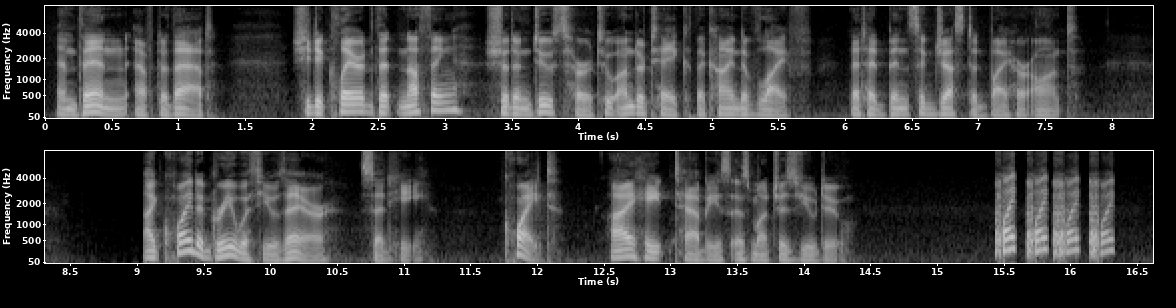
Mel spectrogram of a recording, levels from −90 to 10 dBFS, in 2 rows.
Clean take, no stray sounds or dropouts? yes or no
no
